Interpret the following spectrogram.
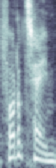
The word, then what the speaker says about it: Pforzheim: Sería claro, P y F, bueno, los alemanes lo pronuncian bien, como la ciudad de Pforzheim, pero en español sería más difícil, ¿no?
